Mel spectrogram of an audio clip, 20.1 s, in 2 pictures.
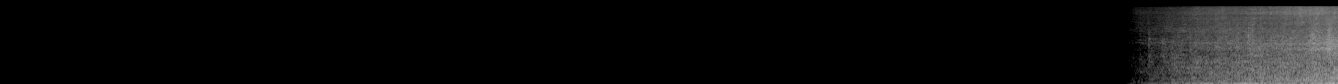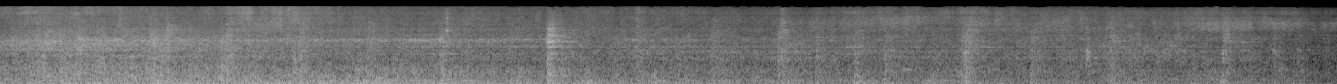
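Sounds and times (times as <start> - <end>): train wheels clickety-clack: 8.8 - 20.0.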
